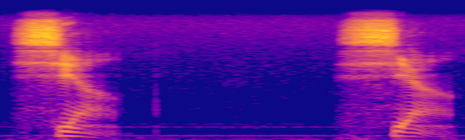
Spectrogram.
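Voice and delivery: "Xiang" soft, short and falling into a croak; gentle croaky low "Xiang", no rise; non-emphatic third tone. Shown as a demonstration. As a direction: let "Xiang" sink gently low in the throat. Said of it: "a softer sound".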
